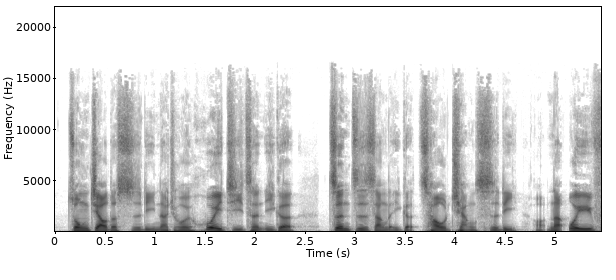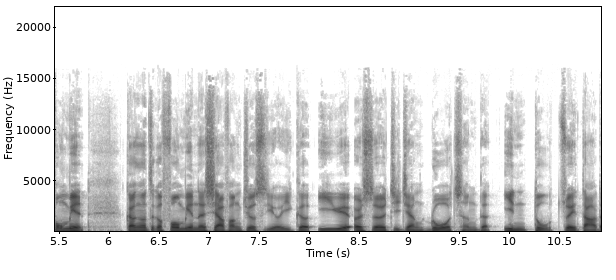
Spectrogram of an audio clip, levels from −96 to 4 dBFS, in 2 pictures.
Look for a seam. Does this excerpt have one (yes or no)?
no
